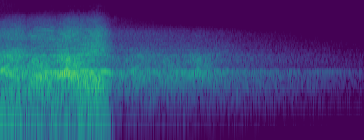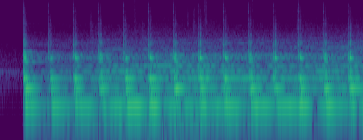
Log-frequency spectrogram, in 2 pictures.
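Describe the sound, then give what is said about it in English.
A loud burst of protest crowd voices chanting together, "Sister, you are not alone. We are proud to say, I am Gauri," lasts just over a second, then rings out and fades to silence, followed by a steady run of rhythmic, pitched ticking pulses. “Where the crowd chanted, "Sister, you are not alone. We are proud to say, I am Gauri."”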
